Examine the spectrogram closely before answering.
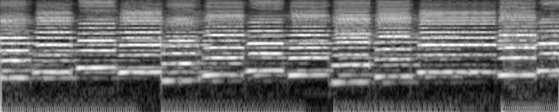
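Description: Cumbia music with a reedy lead melody stepping through short notes over a deep bass note that restarts about every second and a quarter.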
